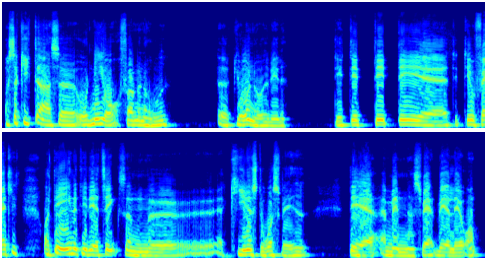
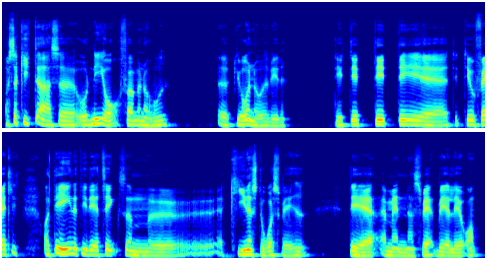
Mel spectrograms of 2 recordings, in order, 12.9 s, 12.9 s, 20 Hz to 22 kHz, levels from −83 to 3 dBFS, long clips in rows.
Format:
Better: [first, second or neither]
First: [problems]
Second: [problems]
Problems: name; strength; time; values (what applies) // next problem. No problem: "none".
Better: second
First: distortion; heavy; 7 dB below the speech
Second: none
